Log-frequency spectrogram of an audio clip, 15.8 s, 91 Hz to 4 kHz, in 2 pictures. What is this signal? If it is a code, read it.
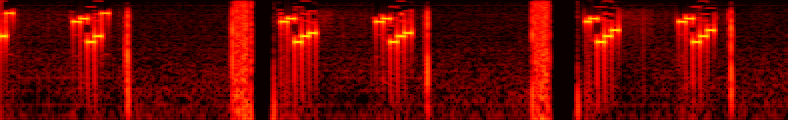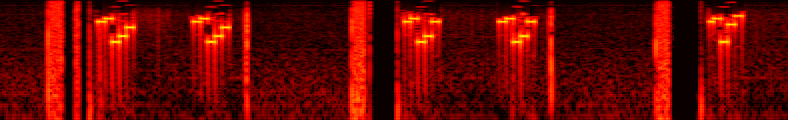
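Five-tone selective call (ZVEI), heard as quick runs of five tones, tones of about 70 ms. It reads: 89133 89134 89134 89135 89135 89136 89136 89138 89138 89170
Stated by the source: ZVEI five-tone selective call received by SDR, from audio.f85360.feuerwehr-orlamuende.org.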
